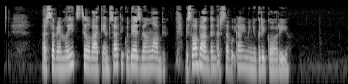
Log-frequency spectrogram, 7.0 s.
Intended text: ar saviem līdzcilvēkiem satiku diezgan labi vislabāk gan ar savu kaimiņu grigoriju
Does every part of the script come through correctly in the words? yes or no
yes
